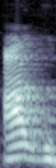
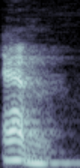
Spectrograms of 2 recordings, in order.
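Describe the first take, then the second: First: The letter name is said plainly, not throaty. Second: The letter name is said from the throat. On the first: This is the usual English way. "আমরা ইংরেজিতে নর্মালি আমরা আর উচ্চারণ করি" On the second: This is the German way. "একটু গলা থেকে, একটু কণ্ঠের মাঝখান থেকে এটা উচ্চারণ হয়"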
